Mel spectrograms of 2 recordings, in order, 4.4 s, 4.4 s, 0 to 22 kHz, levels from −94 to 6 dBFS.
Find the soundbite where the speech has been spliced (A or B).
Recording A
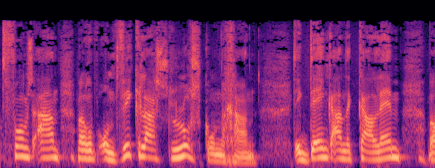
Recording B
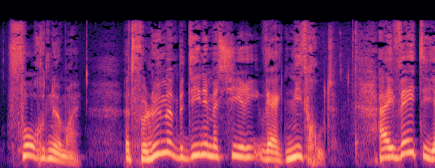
A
